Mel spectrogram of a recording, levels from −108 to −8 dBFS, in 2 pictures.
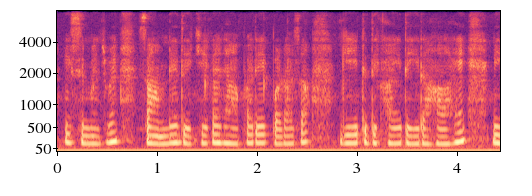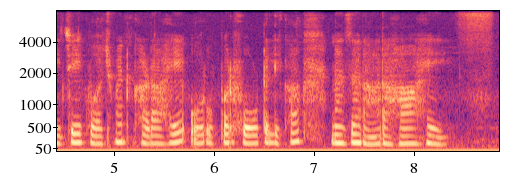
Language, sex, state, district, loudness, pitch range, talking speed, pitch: Hindi, female, Rajasthan, Jaipur, -17 LUFS, 165-190 Hz, 205 wpm, 175 Hz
